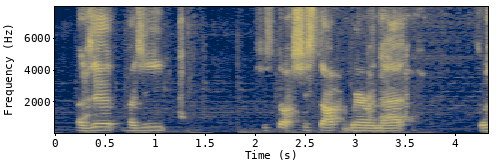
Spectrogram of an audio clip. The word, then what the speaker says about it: hijab: That's how you pronounce it, right? Hijab.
